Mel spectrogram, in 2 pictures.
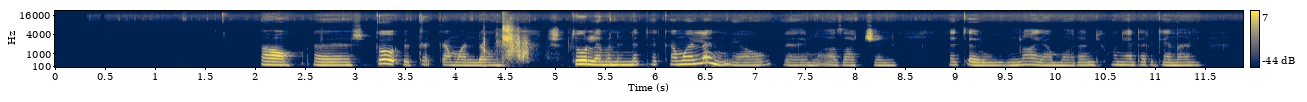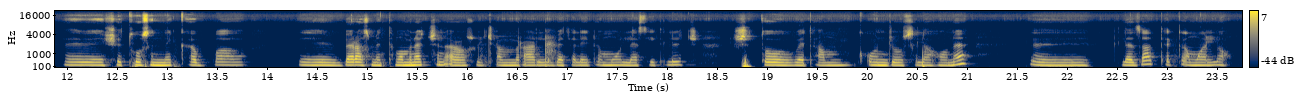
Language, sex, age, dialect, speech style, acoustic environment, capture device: Amharic, female, 25-34, Ethiopia - Addis Ababa, happy; excited, silence, mobile / Linux / Chrome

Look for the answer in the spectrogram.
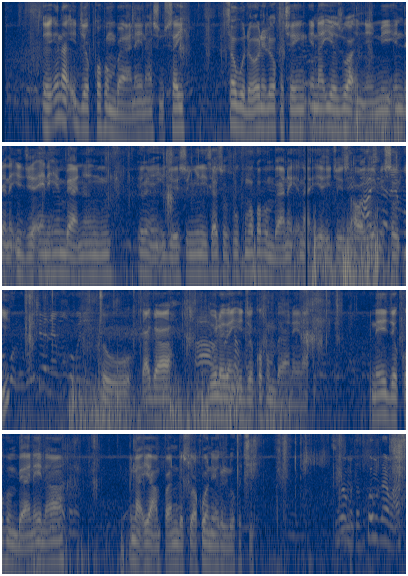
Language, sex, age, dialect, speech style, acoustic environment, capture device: Hausa, male, 18-24, Nigeria - Kano, focused, nature, mobile / Linux / Chrome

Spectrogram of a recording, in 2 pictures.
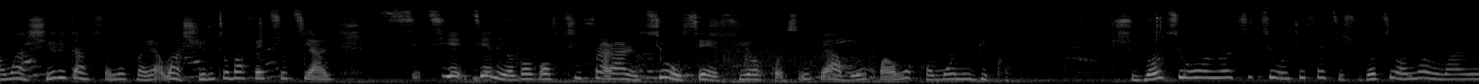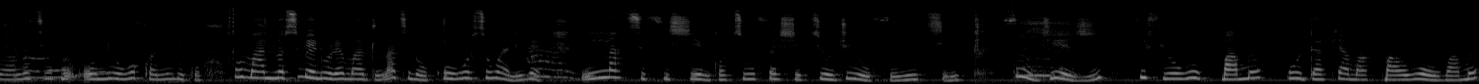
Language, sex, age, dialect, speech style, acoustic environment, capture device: Yoruba, female, 25-34, Nigeria - Ibadan, relaxed, people talking, mobile / Linux / Chrome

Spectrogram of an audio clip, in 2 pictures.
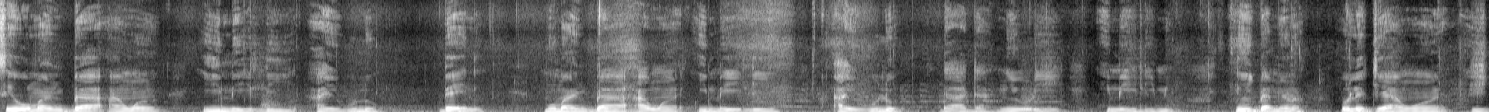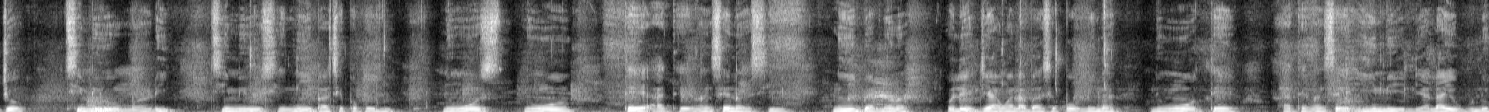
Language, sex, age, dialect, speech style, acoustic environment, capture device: Yoruba, male, 25-34, Nigeria - Ibadan, happy, people talking; silence, mobile / Linux / Chrome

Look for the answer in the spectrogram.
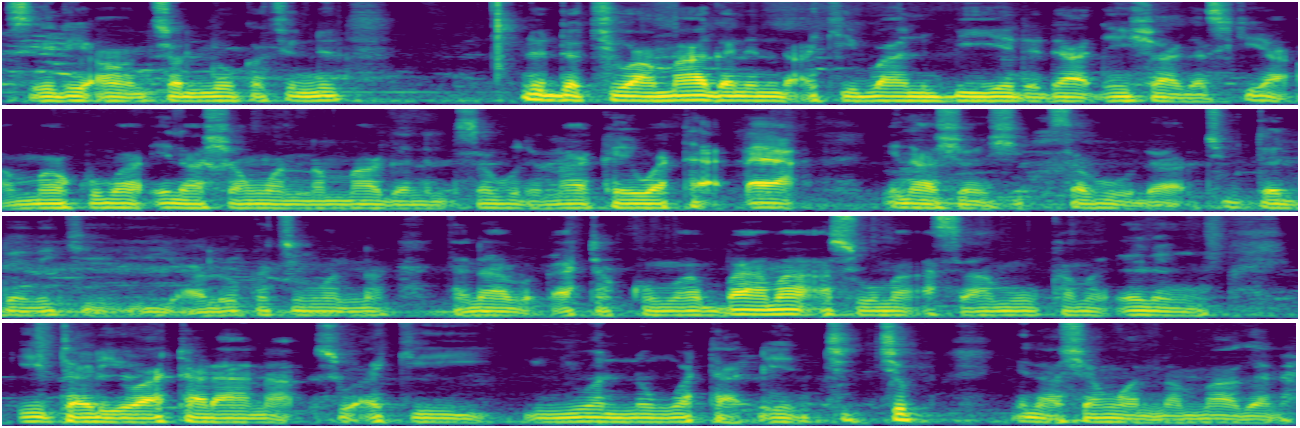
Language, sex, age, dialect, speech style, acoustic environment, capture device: Hausa, male, 25-34, Nigeria - Nigerian Standard, nervous, silence, mobile / Linux / Chrome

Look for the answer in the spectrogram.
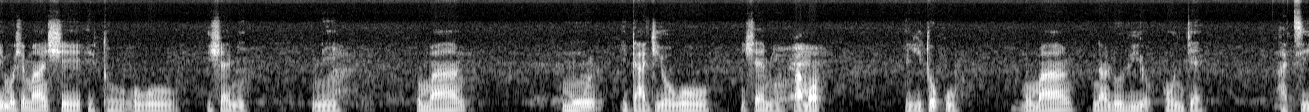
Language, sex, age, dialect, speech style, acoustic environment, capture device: Yoruba, male, 25-34, Nigeria - Lagos Yoruba, happy, silence, desktop / Linux / Chrome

